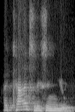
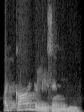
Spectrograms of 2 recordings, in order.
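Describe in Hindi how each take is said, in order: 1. "Can't" में सपाट "a" स्वर है, अमेरिकन तरीके से। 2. "Can't" में खुला "ah" स्वर है, ब्रिटिश तरीके से। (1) "इस तरीके से वो बोलेगा" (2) "और अगर ब्रिटिश बोलेगा"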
